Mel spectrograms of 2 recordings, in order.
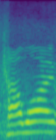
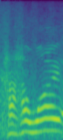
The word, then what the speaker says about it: kahawai: swim between the lines anyway so the first kawaii or kahawai i believe is the correct pronunciation but i grew up different just learned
